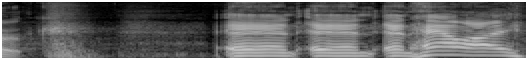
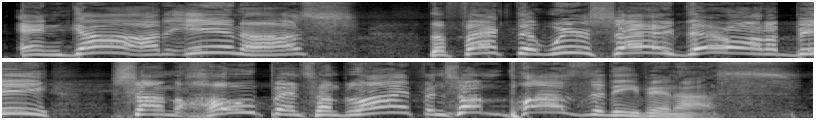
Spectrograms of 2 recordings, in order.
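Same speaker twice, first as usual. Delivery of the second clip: preaching shout; 6 semitones higher than usual. Acted. Pastor urging the church to have hope, preaching shout.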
